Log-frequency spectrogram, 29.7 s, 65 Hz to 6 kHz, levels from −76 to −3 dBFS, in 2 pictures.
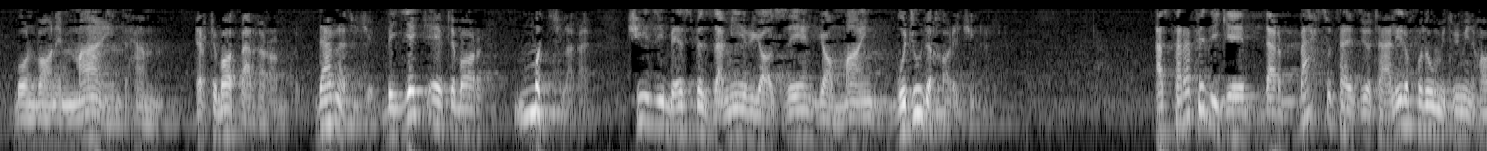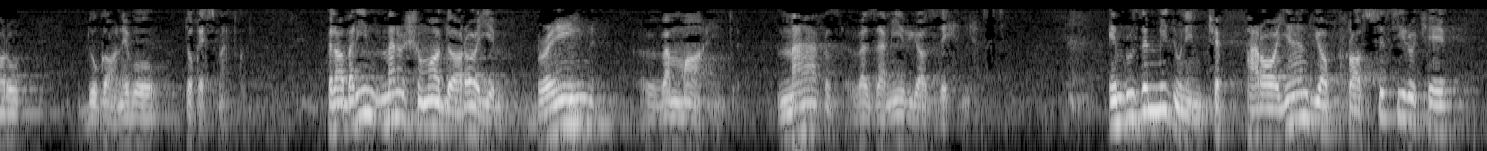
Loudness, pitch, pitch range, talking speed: -22 LUFS, 130 Hz, 100-160 Hz, 135 wpm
